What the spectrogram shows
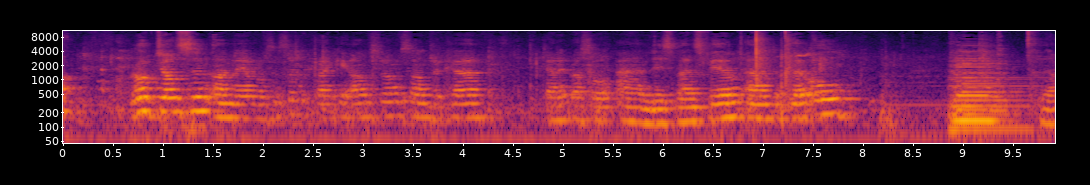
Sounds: music, speech

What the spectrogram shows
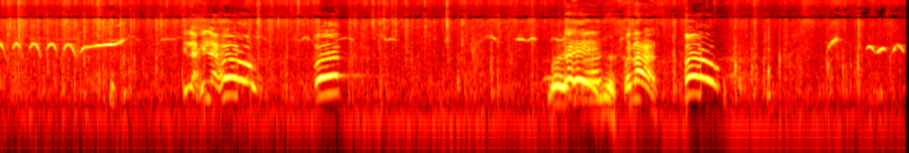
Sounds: speech

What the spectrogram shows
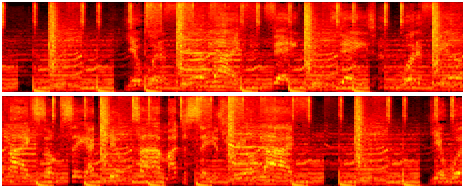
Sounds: music, pop music

